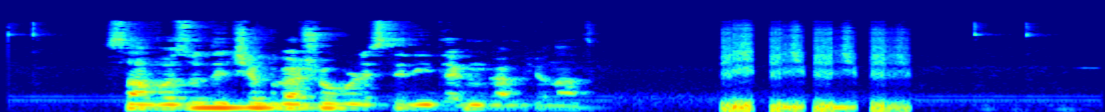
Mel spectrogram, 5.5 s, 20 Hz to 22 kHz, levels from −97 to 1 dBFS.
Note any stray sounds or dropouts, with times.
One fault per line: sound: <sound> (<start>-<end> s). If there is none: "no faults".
sound: laugh (3.6-4.6 s)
